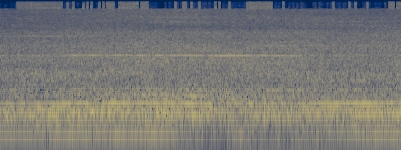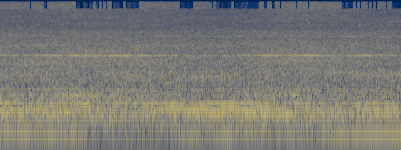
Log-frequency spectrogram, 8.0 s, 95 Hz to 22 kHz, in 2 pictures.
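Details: Eureka SmartVac 4870 upright vacuum rebuilt from two broken machines, switched on high-carpet setting: constant motor whine with light airy hiss, no rattles, grinding or wavering pitch; normal running, though the belt later seems to slip slightly.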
